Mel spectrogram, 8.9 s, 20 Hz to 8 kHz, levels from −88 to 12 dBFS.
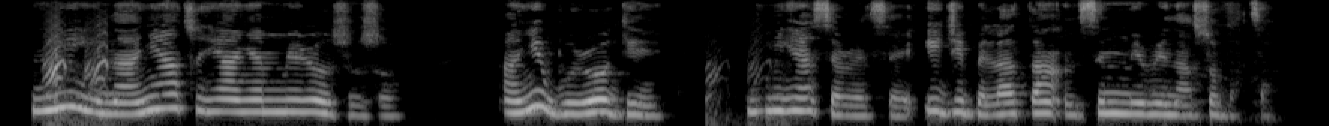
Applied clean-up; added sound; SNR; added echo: neural mask model RNNoise.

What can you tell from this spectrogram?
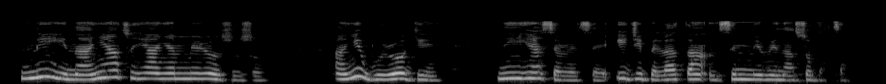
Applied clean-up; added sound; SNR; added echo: none; none; none; none.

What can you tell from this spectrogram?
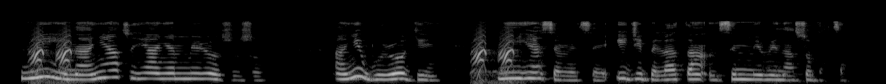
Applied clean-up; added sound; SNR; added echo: classical method spectral subtraction.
